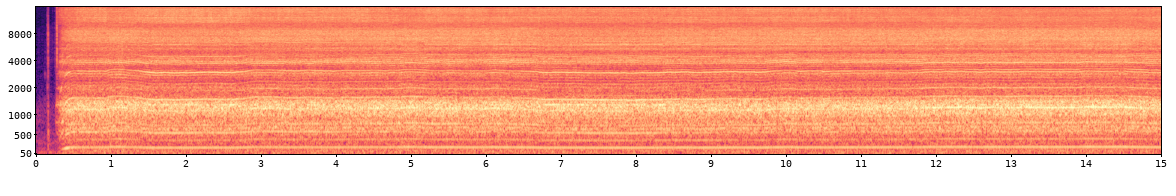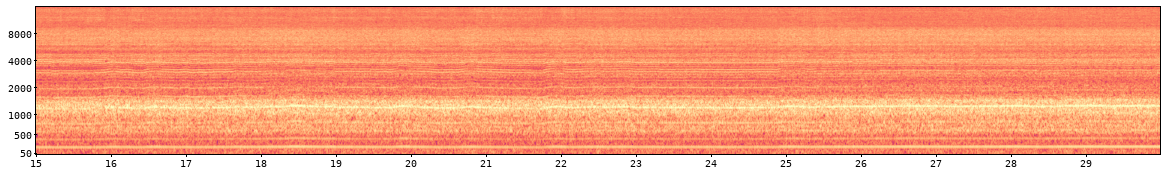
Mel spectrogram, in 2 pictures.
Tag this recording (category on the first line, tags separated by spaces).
Sound effects > Objects / House appliances
Blue-brand Blue-Snowball bubble bubble-machine fan machine motor run turn-off turn-on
